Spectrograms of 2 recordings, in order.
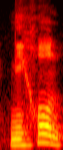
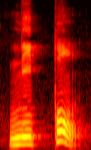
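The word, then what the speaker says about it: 日本: この漢字は実は読み方が 2 つあって、日本と日本です。どちらも正しくて、日本人も喋っている人が好きな方の読み方を使っています。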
